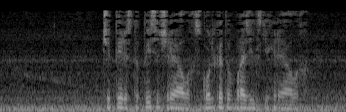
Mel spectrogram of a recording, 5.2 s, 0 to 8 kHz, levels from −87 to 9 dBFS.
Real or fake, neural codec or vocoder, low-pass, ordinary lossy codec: real; none; 7.2 kHz; MP3, 24 kbps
